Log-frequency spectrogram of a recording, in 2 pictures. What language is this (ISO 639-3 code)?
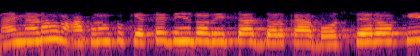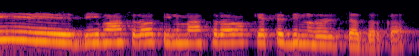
ori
